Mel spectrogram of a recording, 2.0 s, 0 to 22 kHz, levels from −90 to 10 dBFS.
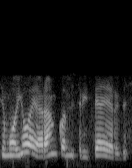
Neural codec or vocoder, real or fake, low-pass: none; real; 3.6 kHz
